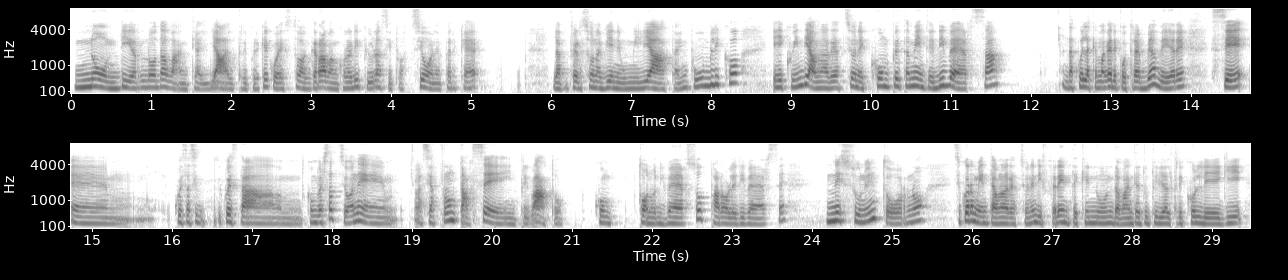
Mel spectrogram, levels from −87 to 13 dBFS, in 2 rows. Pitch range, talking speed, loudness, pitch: 165-215 Hz, 130 wpm, -35 LUFS, 180 Hz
